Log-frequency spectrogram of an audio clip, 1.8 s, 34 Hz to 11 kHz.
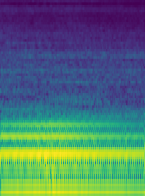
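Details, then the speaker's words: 2007-2011 Honda CR-V at idle, recorded under the car before repair. Steady low puffing throb, raspy and rhythmic. Exhaust leak through a rotted-through resonator in an aftermarket cat-back exhaust; the OEM muffler has no holes. "Here's the farting problem. It's all rotted through."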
